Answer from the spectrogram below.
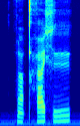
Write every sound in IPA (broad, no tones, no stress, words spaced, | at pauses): kõqʰe xɨ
